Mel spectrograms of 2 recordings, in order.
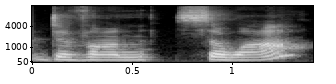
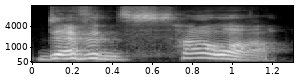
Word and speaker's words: Devon Sawa: was played by uh devon sawah how do you say it i always thought it was devin devin sawa devons or however you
